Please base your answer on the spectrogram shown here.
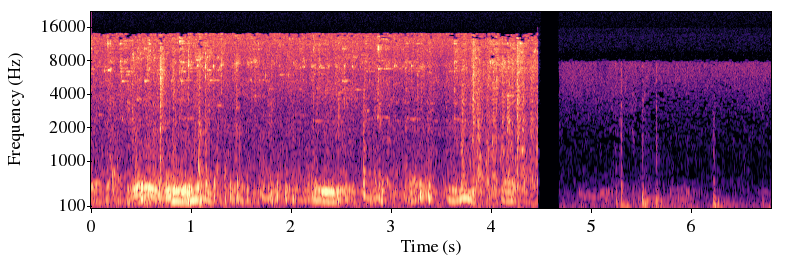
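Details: Filo pigeons of Turkey giving low, throaty rolling coos for about four seconds, then an abrupt cut to a quieter stretch with faint knocks and scattered sounds.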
